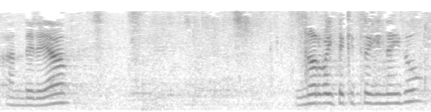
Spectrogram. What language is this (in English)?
Basque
